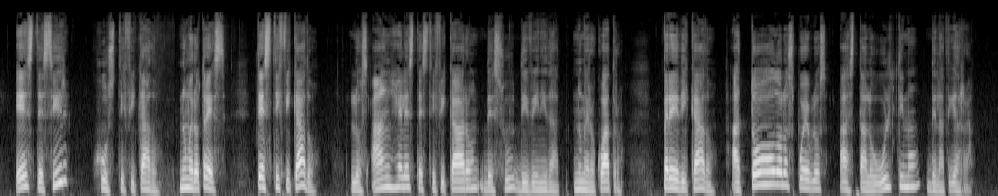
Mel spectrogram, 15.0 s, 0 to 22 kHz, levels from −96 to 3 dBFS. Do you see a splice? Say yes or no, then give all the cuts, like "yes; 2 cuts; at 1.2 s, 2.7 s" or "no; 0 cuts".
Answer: no; 0 cuts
